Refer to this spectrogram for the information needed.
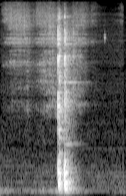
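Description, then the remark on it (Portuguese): Water runs in a kitchen sink with a steady hiss as the sink is given a light rinse to wash off leftover sauce, broken by a brief louder splash and clatter midway, then trails off with a faint click. “Aproveitando que estamos aqui, né, a gente dá aquela leve lavadinha na pia aqui, só para tirar um pouquinho do molho que ainda tinha.”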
